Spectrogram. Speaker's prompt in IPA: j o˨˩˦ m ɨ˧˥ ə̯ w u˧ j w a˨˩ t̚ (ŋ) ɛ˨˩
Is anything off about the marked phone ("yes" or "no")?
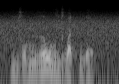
no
